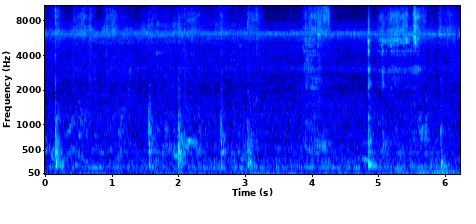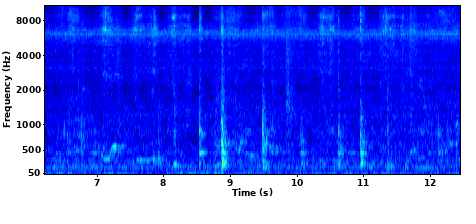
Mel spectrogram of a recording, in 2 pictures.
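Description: A metal spoon stirring thickening milk in a steel saucepan, scraping and clinking against the pan at irregular intervals.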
